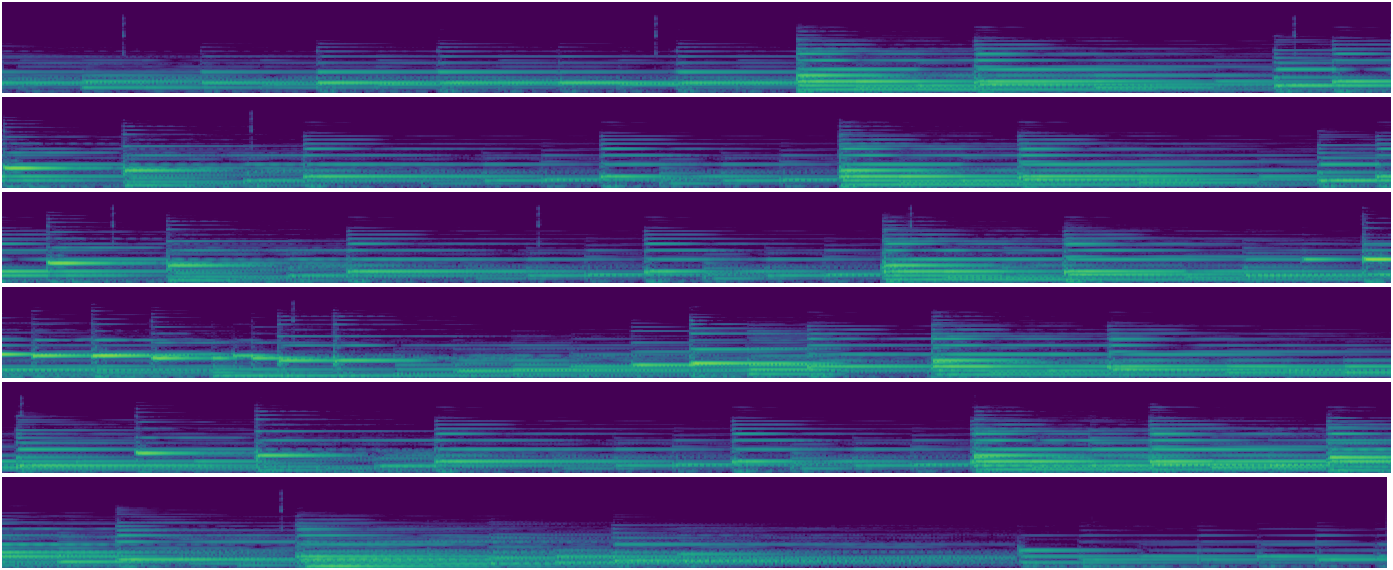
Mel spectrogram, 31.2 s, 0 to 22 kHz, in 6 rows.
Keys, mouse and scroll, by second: 16.6-25.8 alt+drag, 27.0 click.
